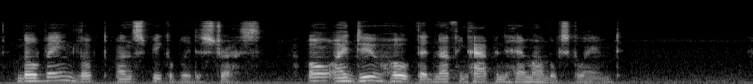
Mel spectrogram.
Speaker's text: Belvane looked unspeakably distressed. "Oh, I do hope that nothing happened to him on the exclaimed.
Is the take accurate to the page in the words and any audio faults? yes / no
yes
